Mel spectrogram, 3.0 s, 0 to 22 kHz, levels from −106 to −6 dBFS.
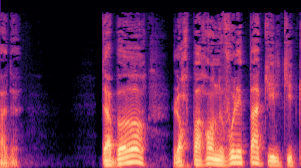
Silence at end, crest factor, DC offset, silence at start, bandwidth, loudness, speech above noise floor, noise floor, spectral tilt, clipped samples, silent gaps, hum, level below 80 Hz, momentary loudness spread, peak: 0.05 s; 18 dB; under 0.1%; 0 s; 16.5 kHz; -17 LUFS; 63 dB; -80 dBFS; -7.5 dB/octave; under 0.1%; none; none; -40 dBFS; 9 LU; 0 dBFS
